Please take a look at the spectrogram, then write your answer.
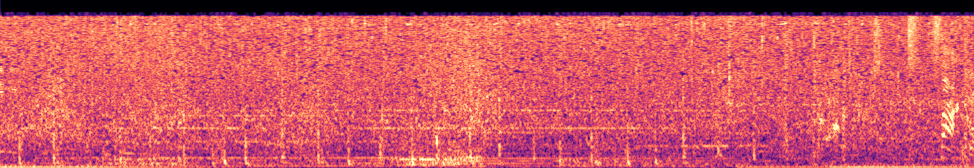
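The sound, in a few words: heavy rain in a video game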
